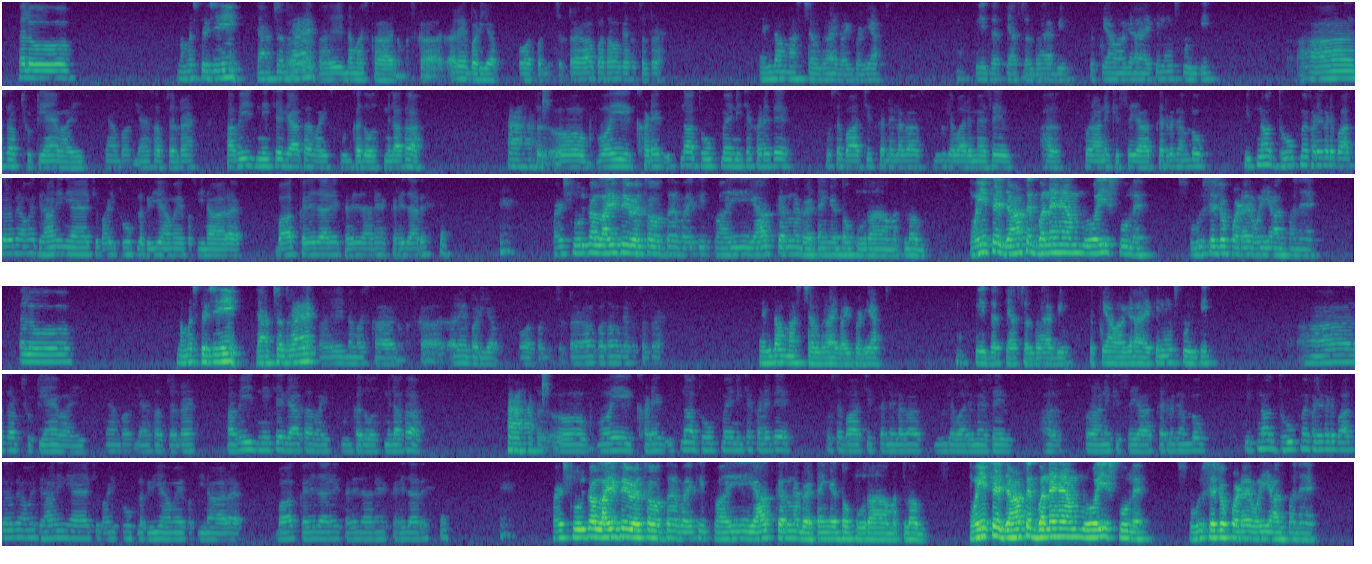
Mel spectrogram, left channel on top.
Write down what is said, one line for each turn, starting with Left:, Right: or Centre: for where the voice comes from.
Left: Hello
Right: नमस्ते जी क्या चल रहा
Left: और
Right: है
Left: भाई नमस्कार नमस्कार अरे बढ़िया भाई बहुत बढ़िया चल रहा है आप बताओ कैसा चल रहा है
Right: एकदम मस्त चल रहा है भाई बढ़िया आपके इधर क्या चल
Left: हम्म,
Right: रहा है अभी छुट्टियां वगैरह है कि नहीं स्कूल की
Left: हाँ सब छुट्टियां हैं भाई छुट्टियां बढ़िया हैं, सब चल रहा है अभी नीचे गया था भाई स्कूल का दोस्त मिला था
Right: हाँ हाँ
Left: तो वो- वही खड़े इतना धूप में नीचे खड़े थे उससे बातचीत करने लगा स्कूल के बारे में ऐसे ह- पुराने किस्से याद कर रहे थे हम लोग इतना धूप में खड़े खड़े बात कर रहे थे हमें ध्यान ही नहीं आया कि भाई धूप लग रही है हमें पसीना आ रहा है बात करे जा रहे करे जा रहे करे जा रहे <laughs>
Right: भाई स्कूल का लाइफ ही वैसा होता है भाई कि भाई याद करने बैठेंगे तो पूरा मतलब वहीं से जहाँ से बने हैं हम वही स्कूल है स्कूल से जो पढ़े वही आज बने हैं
